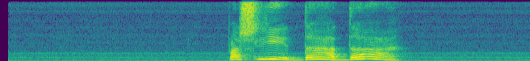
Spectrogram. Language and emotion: Russian, positive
